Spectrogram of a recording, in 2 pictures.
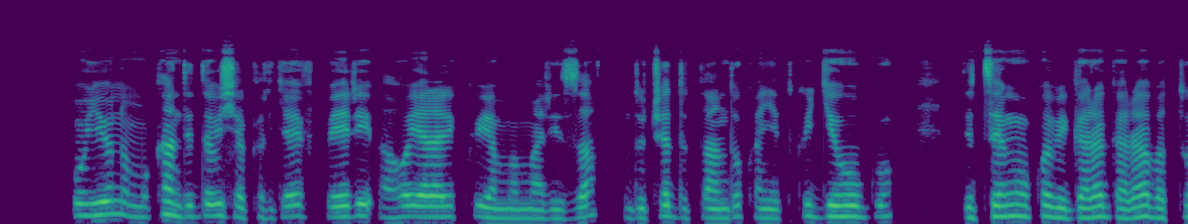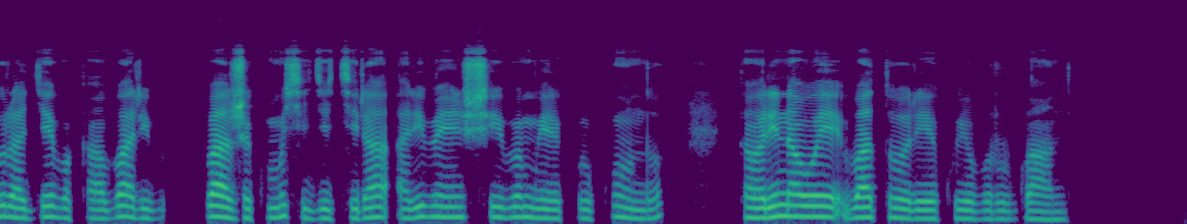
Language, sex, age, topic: Kinyarwanda, female, 25-35, government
